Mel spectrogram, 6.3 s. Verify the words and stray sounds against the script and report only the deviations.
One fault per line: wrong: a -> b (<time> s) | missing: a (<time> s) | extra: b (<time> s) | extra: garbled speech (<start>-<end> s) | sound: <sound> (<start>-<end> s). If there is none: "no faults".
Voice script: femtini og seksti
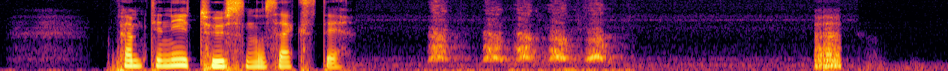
extra: tusen (1.4 s)
sound: bark (2.8-4.3 s)
sound: laugh (5.4-5.6 s)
